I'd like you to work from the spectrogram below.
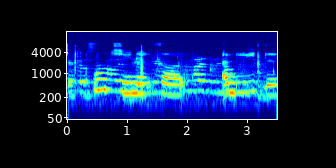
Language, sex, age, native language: Icelandic, other, 10, Icelandic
